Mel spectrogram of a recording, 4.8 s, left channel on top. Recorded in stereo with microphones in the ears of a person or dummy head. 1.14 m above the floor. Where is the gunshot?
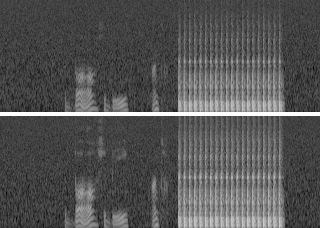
30° right (ahead or behind).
